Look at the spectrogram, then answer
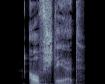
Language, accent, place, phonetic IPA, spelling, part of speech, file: German, Germany, Berlin, [ˈaʊ̯fˌʃteːət], aufstehet, verb, De-aufstehet.ogg
- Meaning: second-person plural dependent subjunctive I of aufstehen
